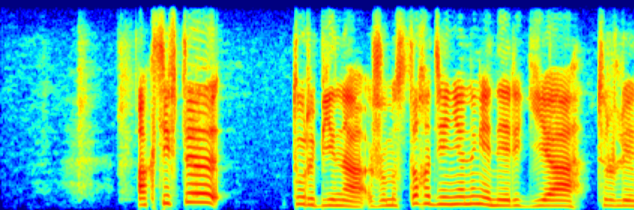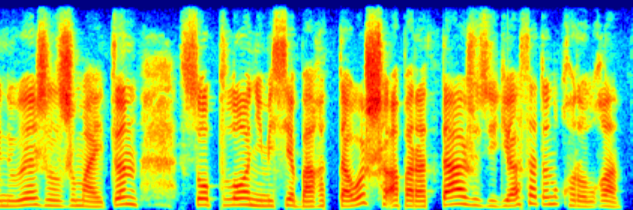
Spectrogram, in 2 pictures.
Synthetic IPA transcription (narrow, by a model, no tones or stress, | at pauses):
akt̪ijft̪ɪ | t̪ʰurbijnɑʒʊməst̪əqd̪e̞nijenɪŋe̞ne̞rɡʲijat̪ʰʏɾle̞nuwɪʒəlˠʒəmɑjt̪ənso̞plˠo̞ne̞me̞se̞bɑʁət̪ːɑwəʃɑ̰pɑɾat̪ːɑʒʏze̞ɡʲe̞ɑsɑt̪əɴqʰʊɾəlˠʁə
